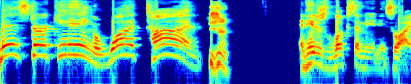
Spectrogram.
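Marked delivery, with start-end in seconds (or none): 0.0-2.5 play-acted very high, slow, drawn-out hollered shout. Recounting waving at a driver in front of his windshield, retelling a shout.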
